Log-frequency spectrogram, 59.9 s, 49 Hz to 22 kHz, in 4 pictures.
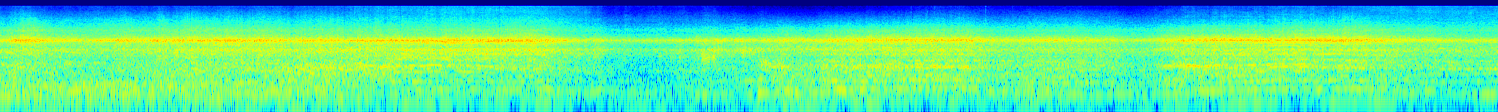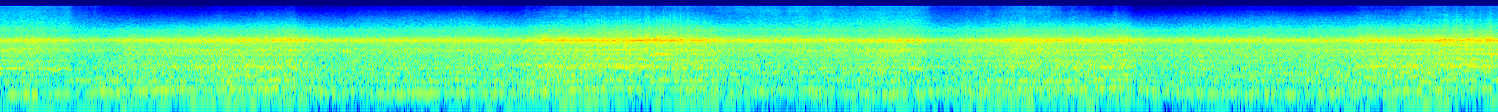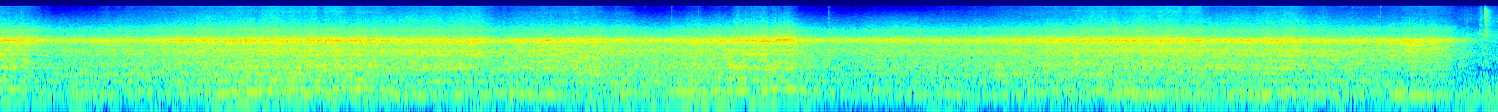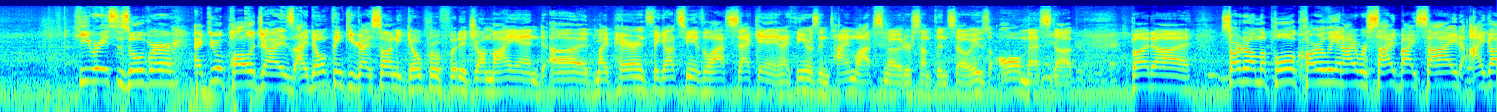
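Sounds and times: kart engines racing: 0:00.0 - 0:59.9.

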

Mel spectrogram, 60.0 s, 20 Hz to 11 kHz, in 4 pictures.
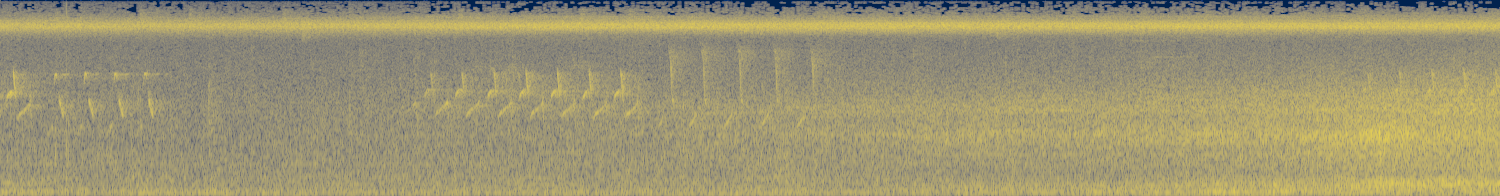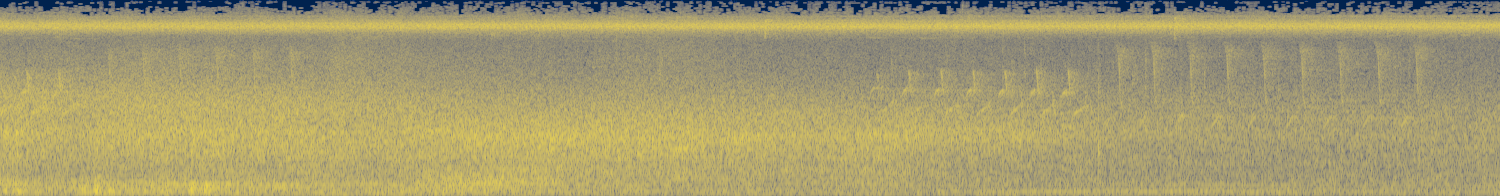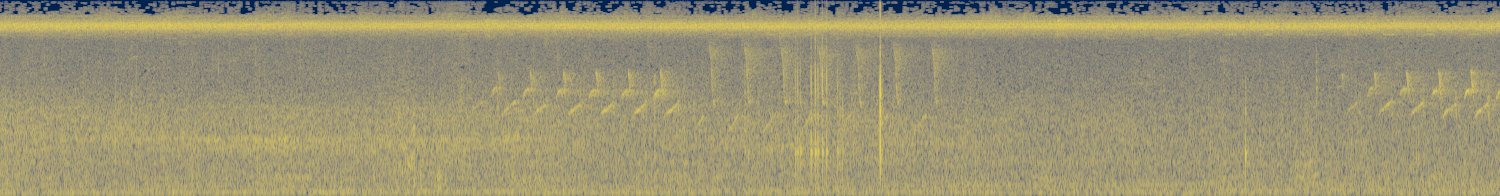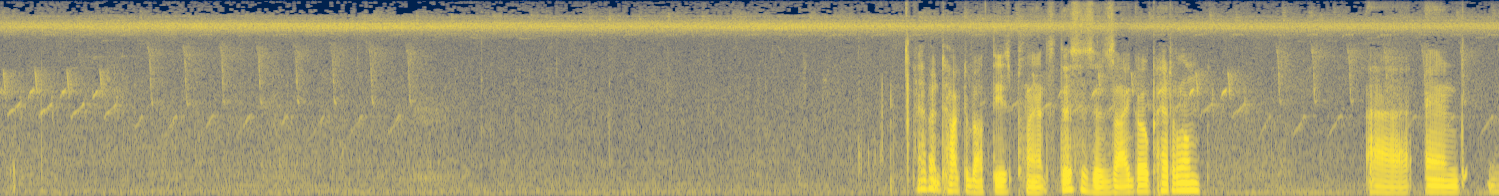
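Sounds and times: insects droning: 0:00.0 - 0:59.9
rapid insect chirps: 0:00.0 - 0:59.9.

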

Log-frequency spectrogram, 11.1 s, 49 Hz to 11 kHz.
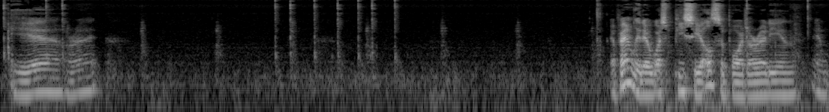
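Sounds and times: faint sharp computer clicks: 0:00.0 - 0:01.2, 0:03.6 - 0:06.0.

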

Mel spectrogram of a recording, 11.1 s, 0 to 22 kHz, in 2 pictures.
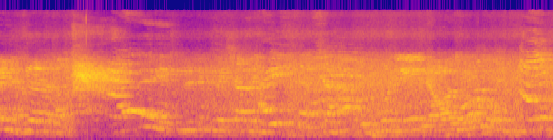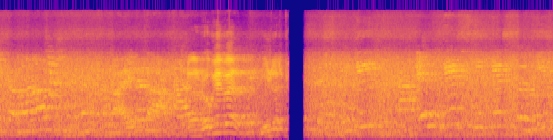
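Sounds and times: toddler squealing and babbling: 0:00.7 - 0:01.7, 0:05.2 - 0:06.2.

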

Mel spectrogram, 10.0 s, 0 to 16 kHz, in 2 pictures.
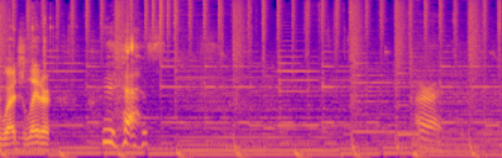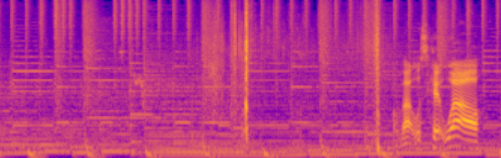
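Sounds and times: background music: 0:00.0 - 0:10.0
golf club striking ball: 0:07.1 - 0:08.0.

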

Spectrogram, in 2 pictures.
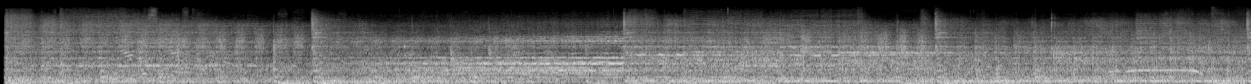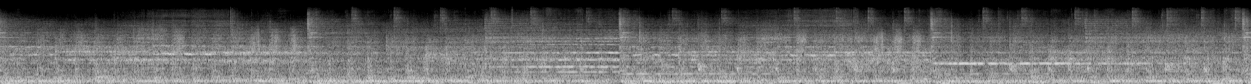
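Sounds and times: live rock band playing: 0:00.1 - 0:25.0.

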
